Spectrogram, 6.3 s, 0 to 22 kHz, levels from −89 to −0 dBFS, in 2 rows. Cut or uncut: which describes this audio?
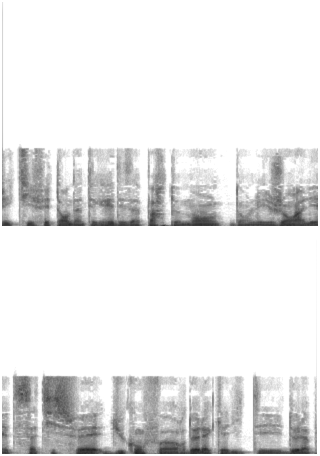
uncut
